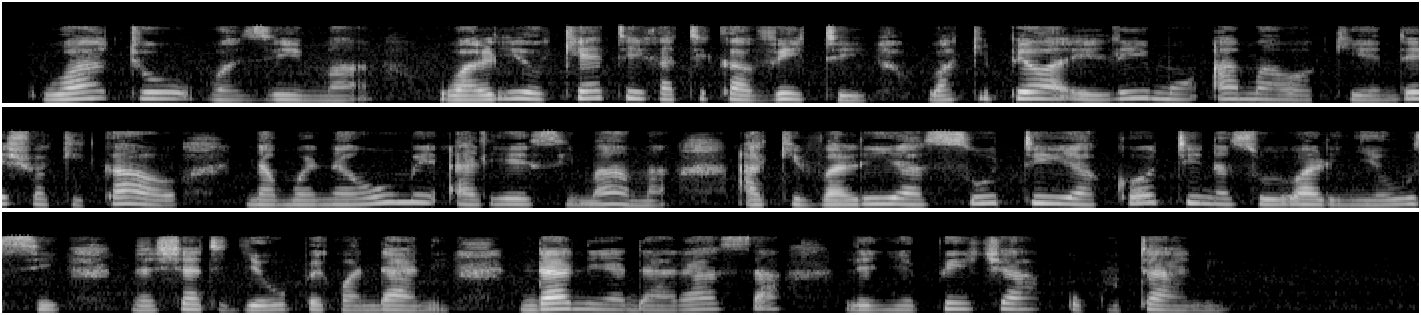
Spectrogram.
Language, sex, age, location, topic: Swahili, female, 18-24, Dar es Salaam, education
